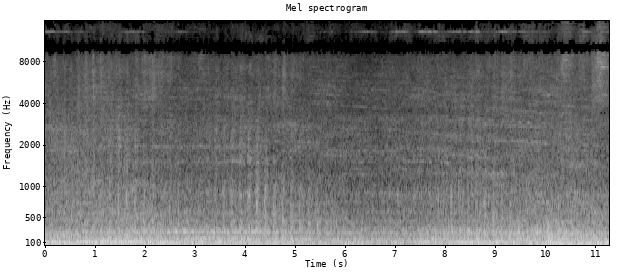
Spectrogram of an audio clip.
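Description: Double-stack container well cars of a Union Pacific freight train rolling past at speed: a steady low rumble of steel wheels on rail, with repeated clicks as the wheels cross the rail joints.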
